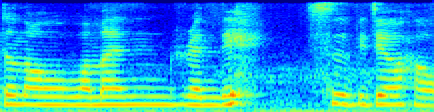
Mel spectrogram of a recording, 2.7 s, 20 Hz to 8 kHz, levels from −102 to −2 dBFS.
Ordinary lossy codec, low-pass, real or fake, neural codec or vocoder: none; 7.2 kHz; real; none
